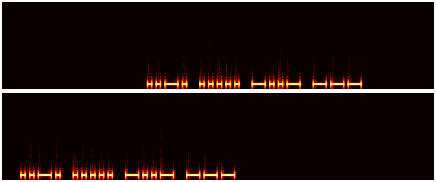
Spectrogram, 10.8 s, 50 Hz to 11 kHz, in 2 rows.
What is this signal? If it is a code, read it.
Morse code, heard as a keyed tone, about 22 wpm, 700 Hz. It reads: F5XO F5XO
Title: DXCC-100 Call Signs - 4 Characters - Repeated 2x - 22wpm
